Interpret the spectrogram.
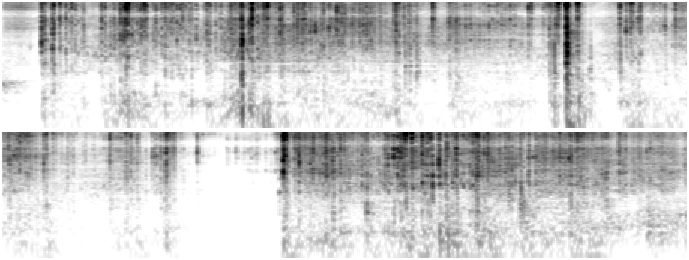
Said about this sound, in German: Ja, du wirst nicht wissen, was das ist, aber ich verrate es dir, das ist eine Kugelbahn.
